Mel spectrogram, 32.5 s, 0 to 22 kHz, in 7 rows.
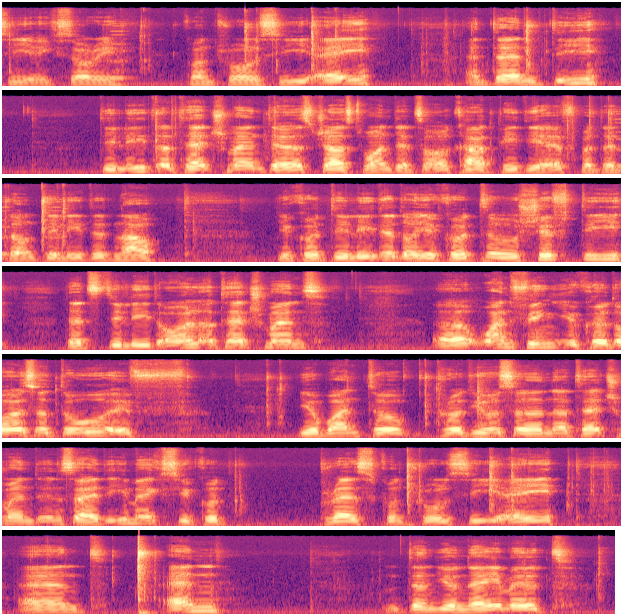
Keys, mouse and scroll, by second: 1.1 ctrl+g, 2.1 ctrl+c, 2.6 ctrl+a, 4.3 d, 6.1 Tab, 8.6 BackSpace, 9.5 ctrl+g, 20.1 click, 20.9 Tab, 21.9 click, 22.0 Tab, 26.5 ctrl+c, 27.1 ctrl+a, 29.1 n.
